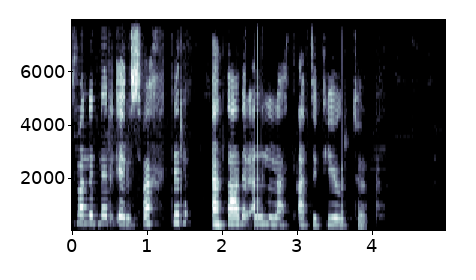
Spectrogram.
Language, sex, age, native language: Icelandic, female, 20-29, Icelandic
